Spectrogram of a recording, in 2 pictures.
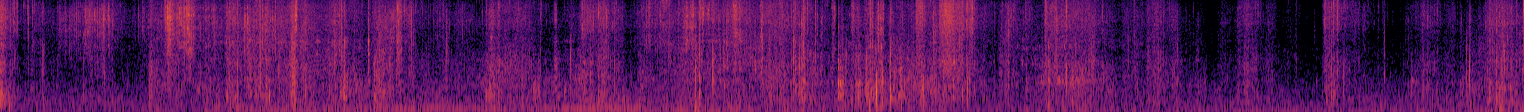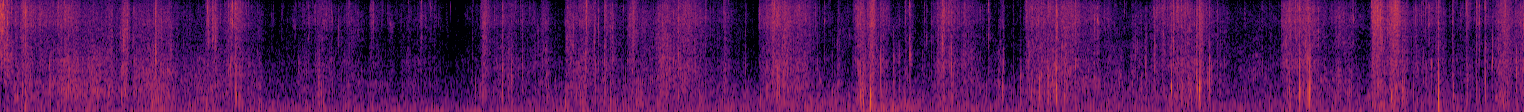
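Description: Footsteps crunching through dry leaf litter and twigs on a woodland floor, an uneven run of steps, with the rustle of brushing past undergrowth.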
